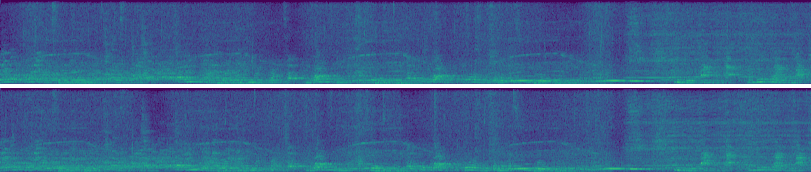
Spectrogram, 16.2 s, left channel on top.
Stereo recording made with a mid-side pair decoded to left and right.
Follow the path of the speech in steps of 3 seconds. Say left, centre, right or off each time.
left, left, right, right, left, left.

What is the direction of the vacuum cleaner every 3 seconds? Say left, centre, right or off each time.
right, right, centre, centre, right, right.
